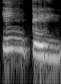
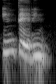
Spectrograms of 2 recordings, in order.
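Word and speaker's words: ínterim: Então, a palavra inter apresenta erro de prosódia quando pronunciada como oxítona, que aí a pronúncia seria interim.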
